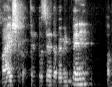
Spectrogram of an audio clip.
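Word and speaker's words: מעשר: Means 10 in Hebrew, and it's pronounced Ma'asher.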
